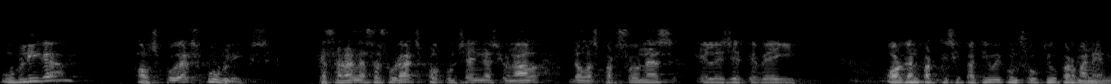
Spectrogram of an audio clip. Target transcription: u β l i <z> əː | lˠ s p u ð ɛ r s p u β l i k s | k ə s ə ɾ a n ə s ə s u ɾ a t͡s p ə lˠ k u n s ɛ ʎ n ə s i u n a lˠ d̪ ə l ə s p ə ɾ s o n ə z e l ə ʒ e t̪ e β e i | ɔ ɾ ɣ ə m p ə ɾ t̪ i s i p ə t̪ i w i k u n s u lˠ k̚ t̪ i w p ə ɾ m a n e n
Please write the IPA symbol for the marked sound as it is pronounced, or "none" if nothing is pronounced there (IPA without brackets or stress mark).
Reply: ɣ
